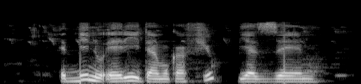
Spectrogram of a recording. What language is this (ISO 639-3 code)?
lug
